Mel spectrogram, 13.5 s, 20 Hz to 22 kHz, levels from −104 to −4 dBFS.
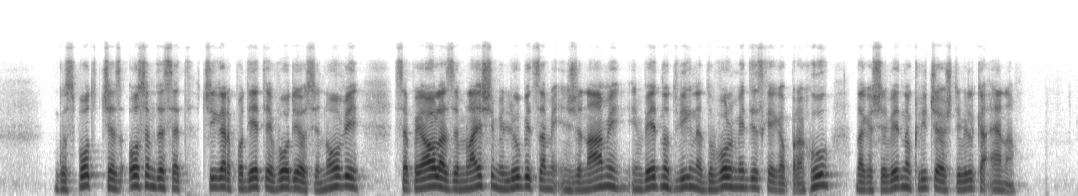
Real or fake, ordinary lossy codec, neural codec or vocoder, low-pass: real; Opus, 16 kbps; none; 7.2 kHz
